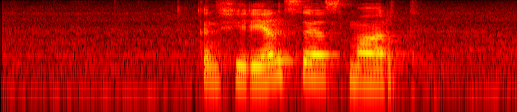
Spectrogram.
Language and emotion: Russian, neutral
